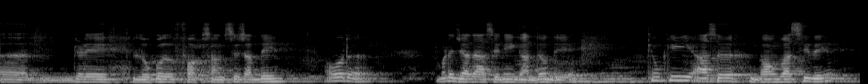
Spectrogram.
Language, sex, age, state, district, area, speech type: Dogri, male, 30-45, Jammu and Kashmir, Udhampur, rural, spontaneous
